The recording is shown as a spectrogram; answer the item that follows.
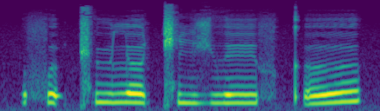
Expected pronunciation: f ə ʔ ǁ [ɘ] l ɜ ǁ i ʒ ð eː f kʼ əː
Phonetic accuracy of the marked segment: incorrect: ʉ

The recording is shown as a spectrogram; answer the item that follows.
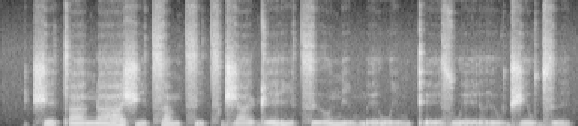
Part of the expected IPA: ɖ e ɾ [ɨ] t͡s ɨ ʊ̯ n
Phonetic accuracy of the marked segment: incorrect: i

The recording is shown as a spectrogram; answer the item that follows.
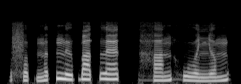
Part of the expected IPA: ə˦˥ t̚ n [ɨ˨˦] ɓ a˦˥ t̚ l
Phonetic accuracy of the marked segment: incorrect: ɨ˧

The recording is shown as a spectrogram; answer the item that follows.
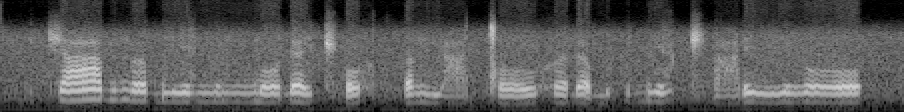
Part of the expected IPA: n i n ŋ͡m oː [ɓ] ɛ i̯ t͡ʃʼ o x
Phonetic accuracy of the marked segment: incorrect: ɗ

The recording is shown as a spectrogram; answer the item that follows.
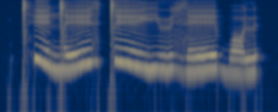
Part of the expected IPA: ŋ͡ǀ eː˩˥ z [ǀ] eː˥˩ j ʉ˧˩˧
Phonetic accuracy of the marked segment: correct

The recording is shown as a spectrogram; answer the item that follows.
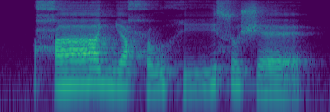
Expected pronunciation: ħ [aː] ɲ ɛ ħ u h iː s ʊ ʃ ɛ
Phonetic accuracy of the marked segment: correct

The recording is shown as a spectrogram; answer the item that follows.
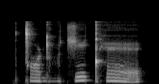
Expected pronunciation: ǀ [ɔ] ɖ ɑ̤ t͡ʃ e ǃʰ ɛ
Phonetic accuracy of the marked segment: correct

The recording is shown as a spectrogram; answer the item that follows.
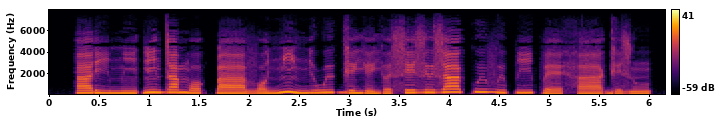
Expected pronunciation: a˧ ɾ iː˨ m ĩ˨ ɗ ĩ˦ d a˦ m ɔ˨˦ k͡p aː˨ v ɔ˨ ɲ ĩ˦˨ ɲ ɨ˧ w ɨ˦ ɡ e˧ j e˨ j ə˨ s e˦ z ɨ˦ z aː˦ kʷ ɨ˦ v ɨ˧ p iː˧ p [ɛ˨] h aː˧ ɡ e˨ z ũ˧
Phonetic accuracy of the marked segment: correct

